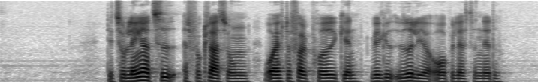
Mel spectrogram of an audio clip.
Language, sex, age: Danish, male, 25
